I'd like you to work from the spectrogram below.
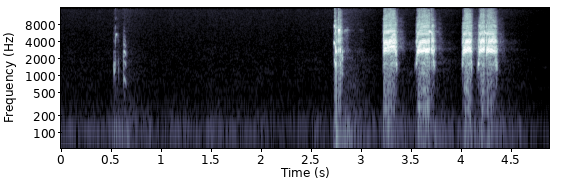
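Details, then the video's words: Black francolin giving a harsh, rasping call: a soft double note, a pause, then five loud grating bursts in quick succession, some paired, over a quiet background. "kala teetar ki awaz"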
